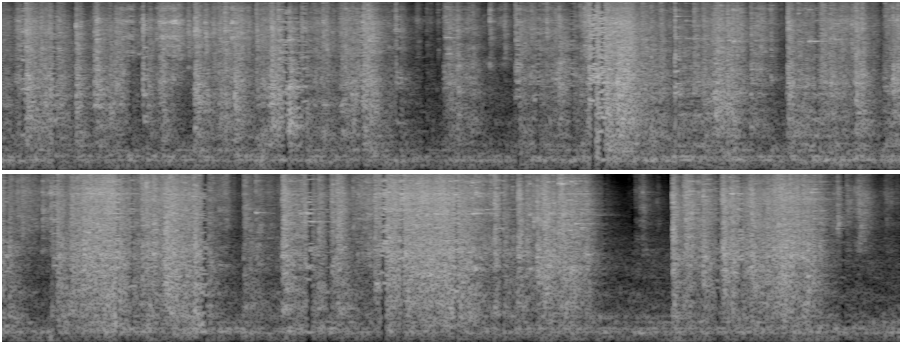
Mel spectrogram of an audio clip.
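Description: Stainless steel spoons and forks clattering and clinking continuously as they are rapidly picked up and sorted on a steel counter, with a brief lull about eleven seconds in.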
